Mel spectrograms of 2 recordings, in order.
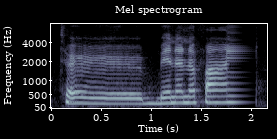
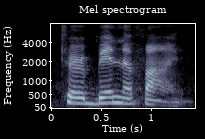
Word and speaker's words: terbinafine: The uh It's hard for me to pronounce it. Terbinafine. Terbinafine. Terbinafine.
